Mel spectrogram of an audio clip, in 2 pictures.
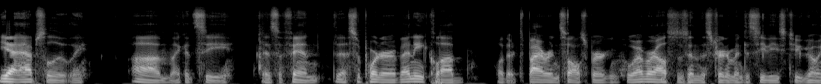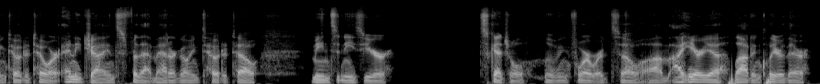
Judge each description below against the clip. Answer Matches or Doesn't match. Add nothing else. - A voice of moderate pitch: Doesn't match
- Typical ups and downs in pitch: Matches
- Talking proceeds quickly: Matches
